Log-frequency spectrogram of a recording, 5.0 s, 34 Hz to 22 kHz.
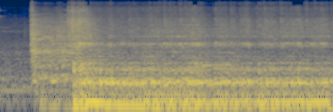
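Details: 1956 Chevy build, start after new exhaust with headers and Flowmaster mufflers: engine cranks, fires and settles into a steady idle with a deep, even exhaust burble.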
